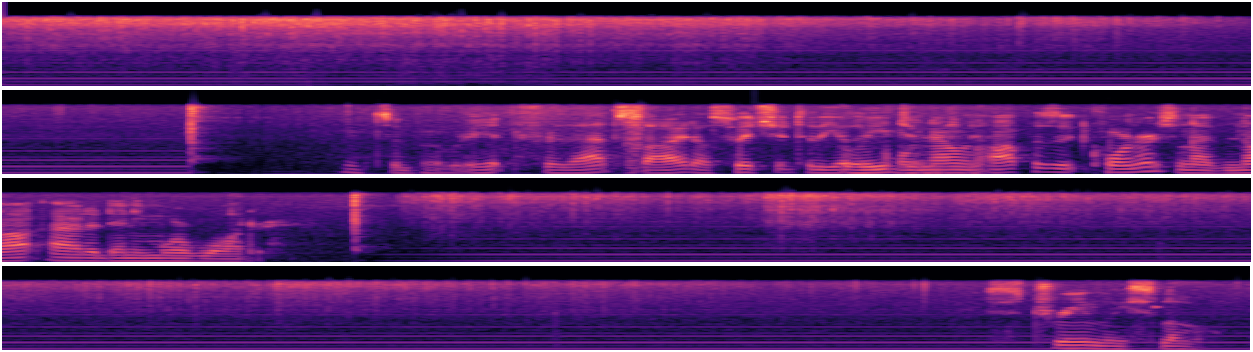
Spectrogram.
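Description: Wood sizzles and crackles as electricity burns through it.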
